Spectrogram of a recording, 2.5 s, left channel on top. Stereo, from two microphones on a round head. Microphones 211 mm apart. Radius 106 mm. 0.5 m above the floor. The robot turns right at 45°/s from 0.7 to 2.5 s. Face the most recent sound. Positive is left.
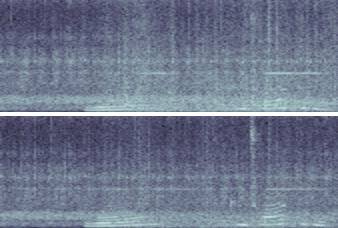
turn(degrees=0)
